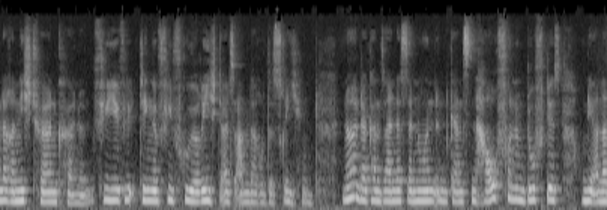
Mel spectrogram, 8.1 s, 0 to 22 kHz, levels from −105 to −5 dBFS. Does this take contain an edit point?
no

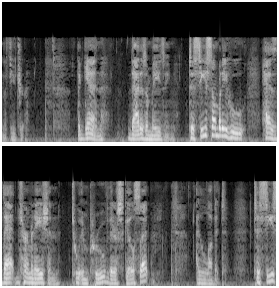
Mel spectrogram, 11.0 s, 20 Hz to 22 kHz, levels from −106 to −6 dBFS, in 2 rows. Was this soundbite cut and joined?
no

